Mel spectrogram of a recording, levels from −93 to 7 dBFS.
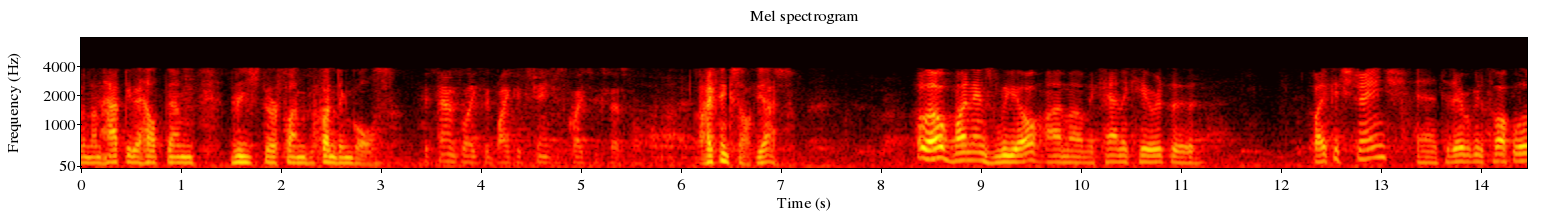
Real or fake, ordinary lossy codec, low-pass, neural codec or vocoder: real; AAC, 16 kbps; 7.2 kHz; none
